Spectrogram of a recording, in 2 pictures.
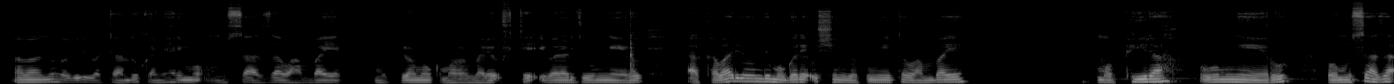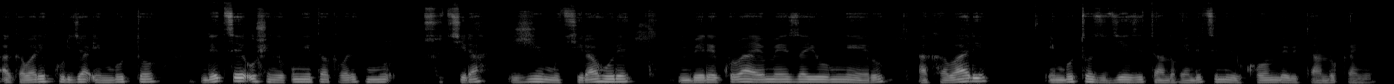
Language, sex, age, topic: Kinyarwanda, male, 18-24, health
